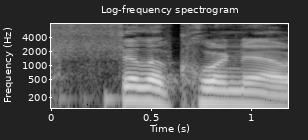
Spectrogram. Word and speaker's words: Phill Cornell: We got Phill Cornell, right? I've always said that, right? You said it right, bro.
